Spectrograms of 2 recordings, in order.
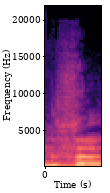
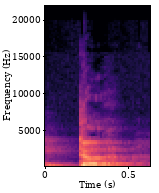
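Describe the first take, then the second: First: It begins with a soft th sound. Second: It begins with a d sound. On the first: "instead of saying the" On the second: "les Québécois they'll say de"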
